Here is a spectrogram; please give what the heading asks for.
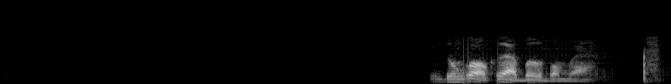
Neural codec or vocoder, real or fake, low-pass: none; real; 3.6 kHz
